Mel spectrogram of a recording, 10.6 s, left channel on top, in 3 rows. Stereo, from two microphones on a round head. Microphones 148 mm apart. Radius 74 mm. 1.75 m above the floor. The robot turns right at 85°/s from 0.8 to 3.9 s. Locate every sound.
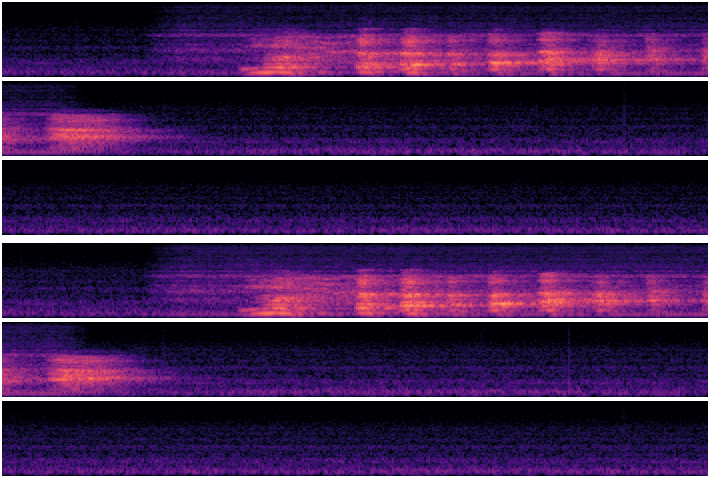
1.2 s laughter: 70° right (ahead or behind), 1.0 m; by 4.1 s 55° left (ahead or behind), 1.0 m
